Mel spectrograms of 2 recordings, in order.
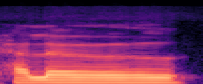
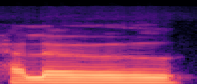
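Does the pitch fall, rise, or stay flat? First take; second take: flat; flat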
